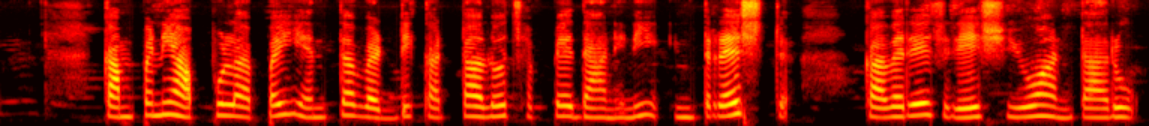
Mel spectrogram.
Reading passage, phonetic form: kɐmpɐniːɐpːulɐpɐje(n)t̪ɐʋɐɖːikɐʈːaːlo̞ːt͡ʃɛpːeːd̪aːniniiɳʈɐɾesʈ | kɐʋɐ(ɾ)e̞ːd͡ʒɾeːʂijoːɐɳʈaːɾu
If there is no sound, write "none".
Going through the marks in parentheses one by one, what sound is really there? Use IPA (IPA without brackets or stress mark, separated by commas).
n, ɾ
